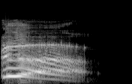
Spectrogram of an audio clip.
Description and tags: Male Death Scream 1
Male Death scream
dying, screaming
